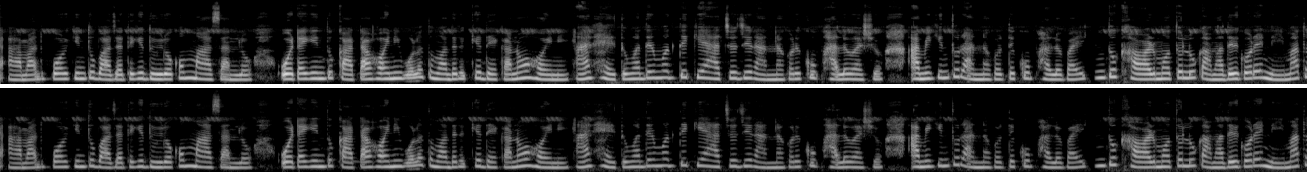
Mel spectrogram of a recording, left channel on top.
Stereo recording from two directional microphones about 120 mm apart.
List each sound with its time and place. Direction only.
0.1 s speech: 25° left (ahead or behind)
5.7 s speech: 60° left (ahead or behind)
11.0 s speech: 30° left (ahead or behind)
